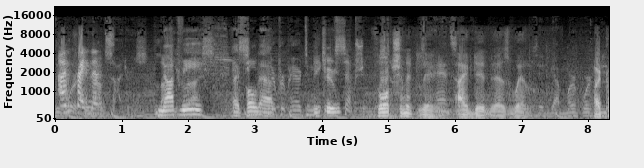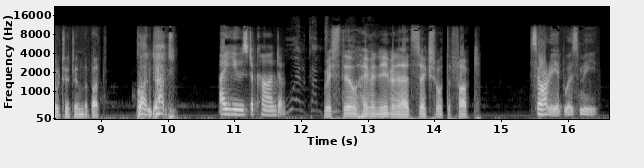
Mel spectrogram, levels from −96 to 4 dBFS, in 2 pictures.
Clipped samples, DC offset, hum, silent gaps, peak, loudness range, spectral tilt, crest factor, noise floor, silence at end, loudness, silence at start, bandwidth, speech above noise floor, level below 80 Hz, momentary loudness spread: under 0.1%; under 0.1%; none; none; -6 dBFS; 2 LU; -5 dB/octave; 16 dB; -59 dBFS; 0.2 s; -21 LUFS; 0 s; 15.5 kHz; 38 dB; -40 dBFS; 15 LU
